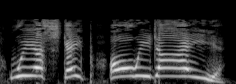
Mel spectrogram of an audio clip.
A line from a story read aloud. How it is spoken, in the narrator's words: she shouted with a mad gleam in her eye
